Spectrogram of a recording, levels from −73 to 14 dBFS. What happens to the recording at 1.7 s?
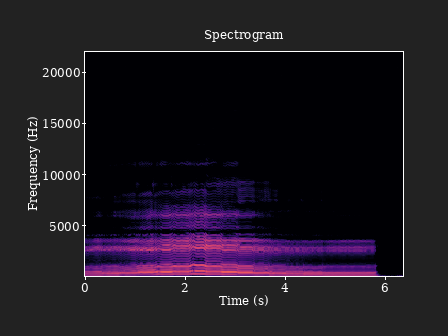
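Nothing goes wrong at 1.7 s: the music plays through that moment intact, with no dropout, click, distortion or other fault.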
